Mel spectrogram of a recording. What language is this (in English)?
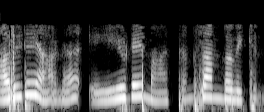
Malayalam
